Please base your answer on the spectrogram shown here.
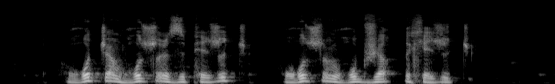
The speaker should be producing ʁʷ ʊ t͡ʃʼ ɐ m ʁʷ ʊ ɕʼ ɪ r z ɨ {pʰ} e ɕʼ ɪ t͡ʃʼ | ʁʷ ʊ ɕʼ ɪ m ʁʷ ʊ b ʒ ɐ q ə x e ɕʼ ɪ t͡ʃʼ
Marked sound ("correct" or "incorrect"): correct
